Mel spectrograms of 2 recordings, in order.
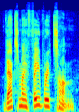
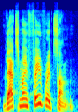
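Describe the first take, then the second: No difference in how they are said.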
